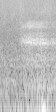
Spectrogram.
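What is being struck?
Nothing is struck.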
